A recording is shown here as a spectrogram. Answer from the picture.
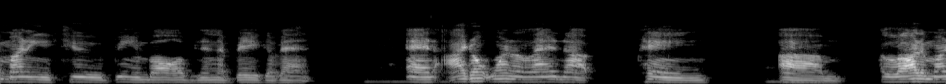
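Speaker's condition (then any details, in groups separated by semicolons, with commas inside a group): Cerebral palsy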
